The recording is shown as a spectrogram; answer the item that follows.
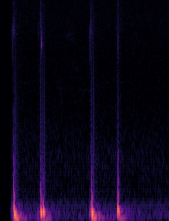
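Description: Heartbeat sound effect: low double thumps, lub-dub, twice, about a second apart, over a faint steady hum.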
